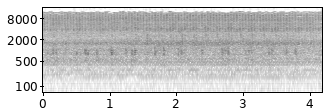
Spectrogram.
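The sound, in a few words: juddering noise from Vauxhall Corsa water pump, engine idling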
